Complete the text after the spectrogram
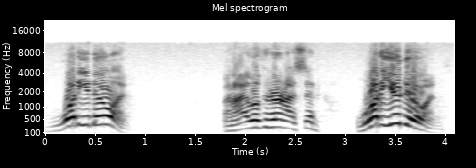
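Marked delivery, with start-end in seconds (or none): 0.1-0.9 high, loud mock-alarmed shout; imitating startled yell. Climber to belayer who yanked the rope tight, imitated startled yell. 3.1-4.0 loud, high-pitched shout thrown back; imitating challenging yell. Belayer answering the climber's startled question, imitated loud challenge.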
